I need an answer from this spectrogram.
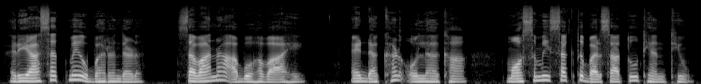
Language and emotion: Sindhi, neutral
